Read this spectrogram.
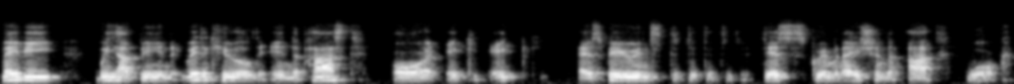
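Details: Adult man who stutters and is a stuttering advocate, giving a public talk with stuttered speech throughout; stuttering.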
